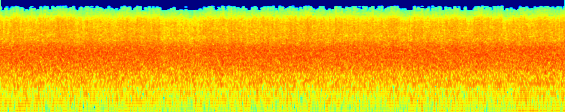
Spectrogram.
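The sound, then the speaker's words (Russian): Dense, sustained applause from a concert hall audience before a song begins, steady and loud throughout with no break or voices standing out. “И аплодисменты в зале обычно звучат уже перед началом исполнения.”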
